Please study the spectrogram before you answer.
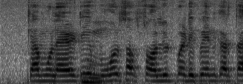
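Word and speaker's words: mho: inverse क्या है और इसका नाम है मो ओम की स्पेलिंग क्या होती है ओ हा एम क्या मुंह उल्टा होता है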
